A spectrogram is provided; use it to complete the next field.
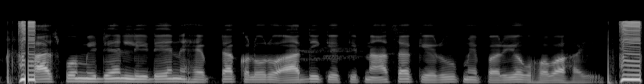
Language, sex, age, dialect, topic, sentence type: Magahi, male, 41-45, Central/Standard, banking, statement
